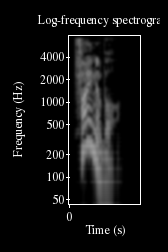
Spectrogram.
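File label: "fineable", British English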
